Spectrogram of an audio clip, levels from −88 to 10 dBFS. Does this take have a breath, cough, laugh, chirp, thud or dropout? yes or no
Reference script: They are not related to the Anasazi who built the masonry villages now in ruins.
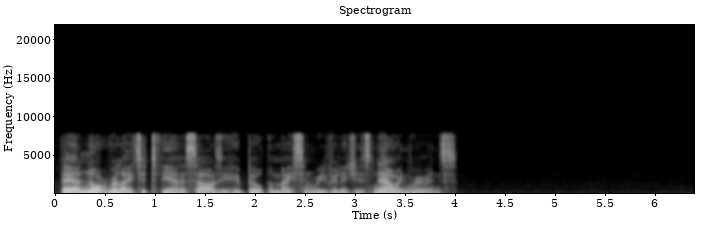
no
